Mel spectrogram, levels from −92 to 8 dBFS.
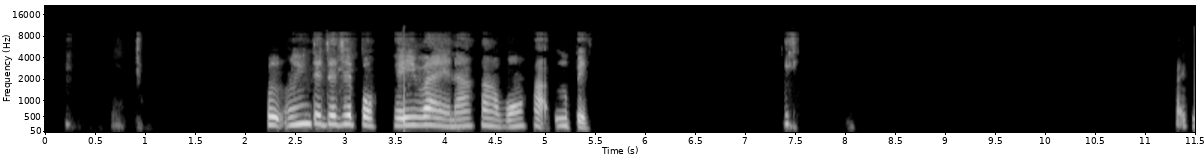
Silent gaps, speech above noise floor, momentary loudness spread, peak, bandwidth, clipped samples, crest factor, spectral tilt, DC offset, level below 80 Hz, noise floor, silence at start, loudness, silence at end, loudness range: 3.32-3.47 s, 4.30-4.35 s, 4.82-4.87 s, 5.47-7.36 s, 7.54-8.01 s, 8.10-11.30 s; over 74 dB; 18 LU; 0 dBFS; 9.2 kHz; under 0.1%; 20 dB; -4.5 dB/octave; under 0.1%; -66 dBFS; under -90 dBFS; 2.2 s; -17 LUFS; 0 s; 24 LU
